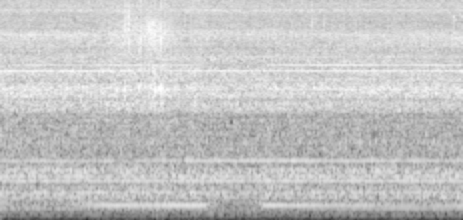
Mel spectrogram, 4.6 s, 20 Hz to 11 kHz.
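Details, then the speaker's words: Creality CR-10S 3D printer after fitting steel-and-rubber NEMA 17 stepper motor vibration dampers, Y axis moving: a soft, steady motor hum with a faint tone on each move and very little vibration or rattle. Barely audible compared with before, normal stepper motion. "the thing doesn't make any it barely makes any noise compared to the previous clip which I will edit right in there now"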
